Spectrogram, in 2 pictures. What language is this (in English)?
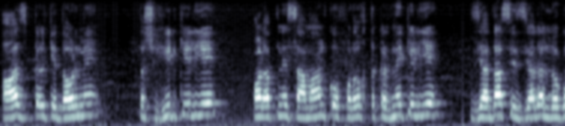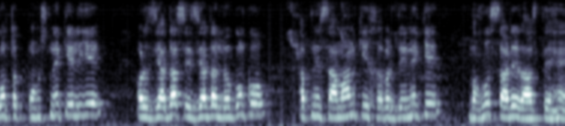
Urdu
